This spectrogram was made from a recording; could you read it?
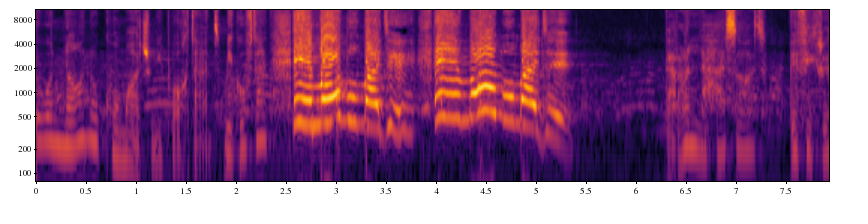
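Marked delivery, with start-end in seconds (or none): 2.6-5.4 high, loud, slow calling out of the crowd; joyful shout. A narrator's reading. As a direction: shout the good news to the village. Villagers shouting the news.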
